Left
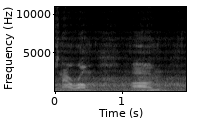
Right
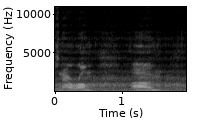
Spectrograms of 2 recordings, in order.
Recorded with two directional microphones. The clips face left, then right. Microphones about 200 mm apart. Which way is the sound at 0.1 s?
15° right (ahead or behind).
